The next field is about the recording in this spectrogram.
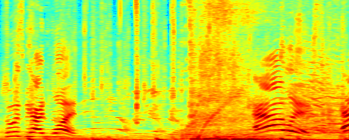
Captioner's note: buckeyes rattle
